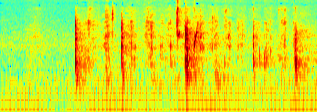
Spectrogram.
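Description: A wooden craft stick stirring a runny slime mixture in a plastic bowl, with irregular light clicks and scrapes of the stick against the bowl starting about half a second in.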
